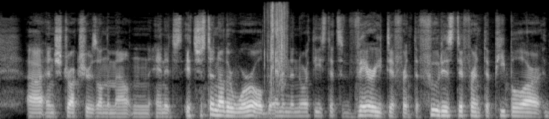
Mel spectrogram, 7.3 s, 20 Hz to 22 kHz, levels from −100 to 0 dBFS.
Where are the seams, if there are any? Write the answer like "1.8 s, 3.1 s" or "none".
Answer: 3.7 s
